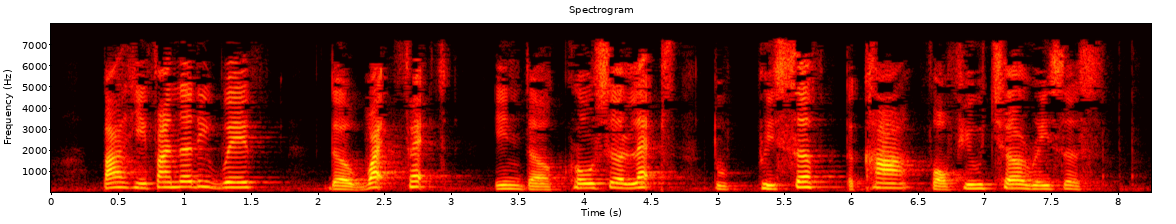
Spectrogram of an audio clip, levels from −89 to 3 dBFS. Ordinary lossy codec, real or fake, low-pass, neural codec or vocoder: MP3, 32 kbps; real; 7.2 kHz; none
